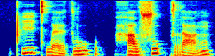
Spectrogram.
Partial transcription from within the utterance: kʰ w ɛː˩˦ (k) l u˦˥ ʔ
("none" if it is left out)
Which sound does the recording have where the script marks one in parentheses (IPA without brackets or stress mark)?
k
